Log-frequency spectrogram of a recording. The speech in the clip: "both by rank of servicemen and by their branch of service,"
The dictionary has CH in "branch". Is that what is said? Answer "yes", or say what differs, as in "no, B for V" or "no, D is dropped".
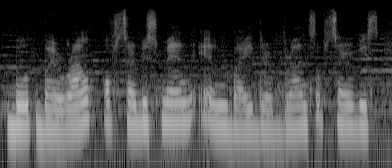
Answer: no, S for CH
